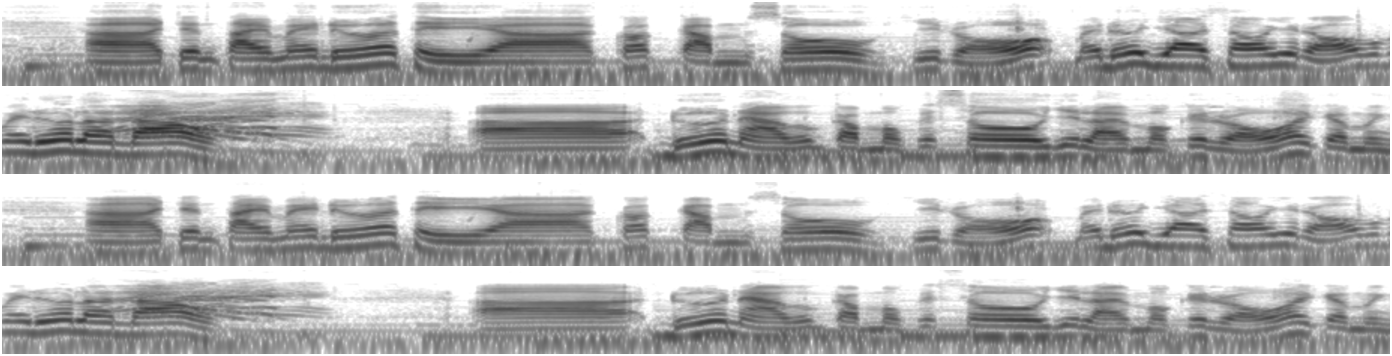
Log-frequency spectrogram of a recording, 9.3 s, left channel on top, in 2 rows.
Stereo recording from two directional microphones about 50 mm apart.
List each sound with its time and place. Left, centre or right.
0.3 s speech: centre
3.6 s speech: left
6.2 s speech: centre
